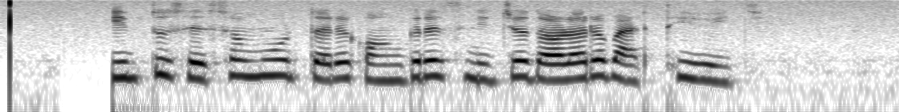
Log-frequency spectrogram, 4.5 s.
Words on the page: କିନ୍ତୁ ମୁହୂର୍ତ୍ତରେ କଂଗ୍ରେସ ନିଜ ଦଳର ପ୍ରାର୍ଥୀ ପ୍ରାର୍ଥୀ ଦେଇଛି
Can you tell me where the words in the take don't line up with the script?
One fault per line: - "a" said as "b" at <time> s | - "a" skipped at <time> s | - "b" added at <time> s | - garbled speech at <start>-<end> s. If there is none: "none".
- "ଶେଷ" added at 0.9 s
- "ପ୍ରାର୍ଥୀ" skipped at 3.5 s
